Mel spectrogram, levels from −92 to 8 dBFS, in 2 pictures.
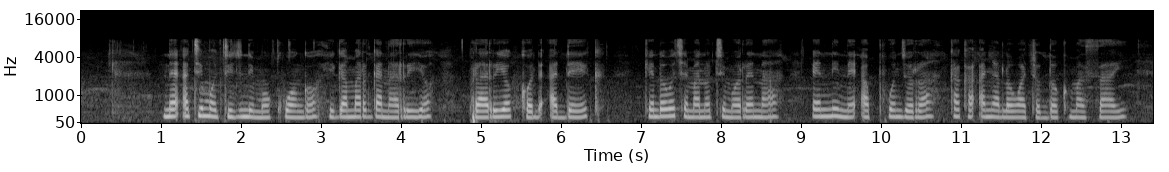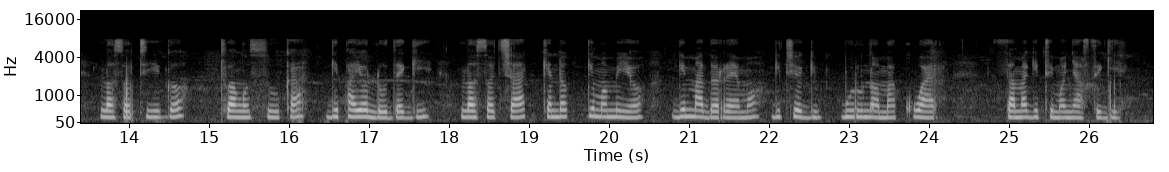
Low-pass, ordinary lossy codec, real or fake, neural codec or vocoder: none; none; real; none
